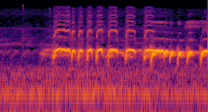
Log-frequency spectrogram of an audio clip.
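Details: Zebra dove, local Indonesian type, singing eagerly for use as a trapping lure and to spur other doves to sing; an unbroken, rapid run of about a dozen rolling, rhythmic coo notes.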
